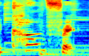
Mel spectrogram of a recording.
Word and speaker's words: comfort: 最后一个要注意的重点是 comfort， comfort 中的 or 要读成 er 的音。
